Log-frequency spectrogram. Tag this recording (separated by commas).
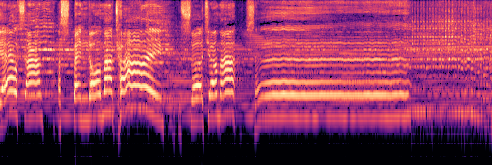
Music, outside, rural or natural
